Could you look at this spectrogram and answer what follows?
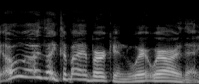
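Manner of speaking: acted, cheeky, joking, sing-song smart-aleck voice. Retelling messing around at Hermes, imitating own smart-aleck self. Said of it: "I was there being a smart ass".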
